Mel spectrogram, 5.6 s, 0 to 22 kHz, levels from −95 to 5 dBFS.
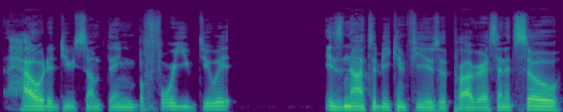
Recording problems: none

